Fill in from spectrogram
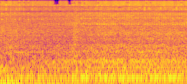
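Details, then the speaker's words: Ford Explorer after misfire repair on cylinders one and two, codes cleared: steady, deep idle with no stumble, now running evenly on all cylinders; normal idle. "silnik już Równo pracuje Widzicie a był tylko na drugim"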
